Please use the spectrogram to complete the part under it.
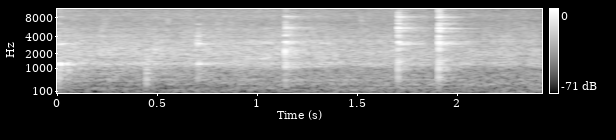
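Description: Flour being whisked into melted butter in a pan: a faint, steady soft sizzle with several sharp whisk taps against the pan spaced through the short stretch.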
